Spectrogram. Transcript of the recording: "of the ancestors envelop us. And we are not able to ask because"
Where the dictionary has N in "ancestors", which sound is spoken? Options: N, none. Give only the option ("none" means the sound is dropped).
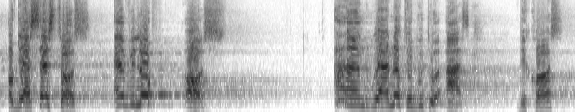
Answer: none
